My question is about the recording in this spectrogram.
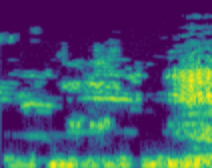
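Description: Sheep bleating: a few wavering, nasal bleats rise and fall over a low, continuous rumble, growing a little louder toward the end.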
